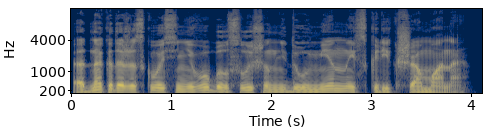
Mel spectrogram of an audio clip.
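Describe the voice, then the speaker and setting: Very deep male audiobook narrator. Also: moderate pace, darkish tone, no room sound, clean studio sound. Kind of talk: scripted narration.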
